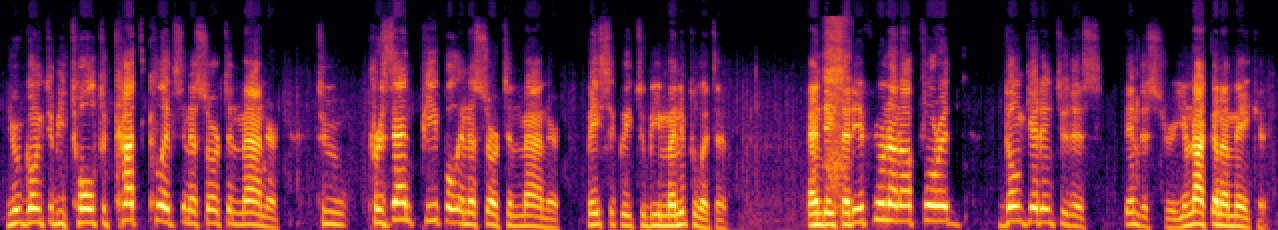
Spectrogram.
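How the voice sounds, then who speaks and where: A man's voice: high-pitched, a little fast, a bit bright, no echo. Young man from Turkey, dull dry sound. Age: 20s. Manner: conversational storytelling with frequent fillers. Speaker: guest journalist. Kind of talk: livestream interview. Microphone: video call.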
